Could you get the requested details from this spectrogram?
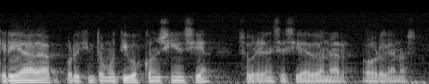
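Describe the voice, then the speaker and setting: Noticeable background noise sits behind a man whose very deep, low voice holds fairly even intonation. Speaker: parent of transplant patient. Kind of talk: TV interview.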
